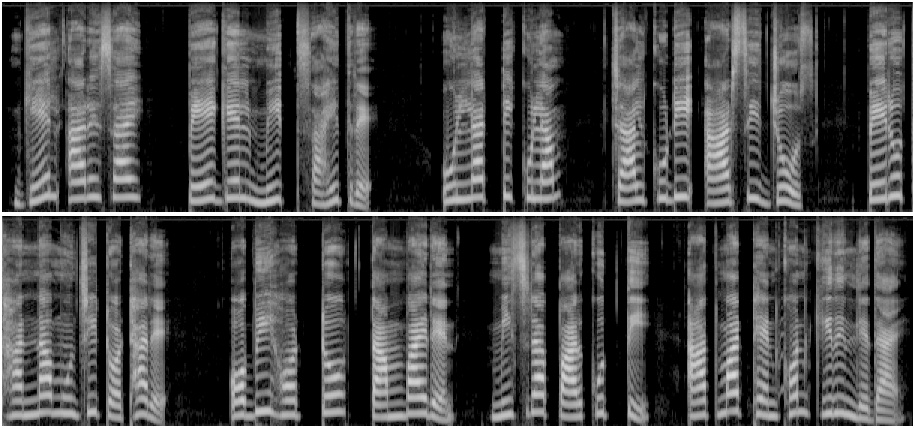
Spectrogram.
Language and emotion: Santali, neutral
